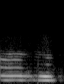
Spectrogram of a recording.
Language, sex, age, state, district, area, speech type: Hindi, female, 60+, Uttar Pradesh, Pratapgarh, rural, conversation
